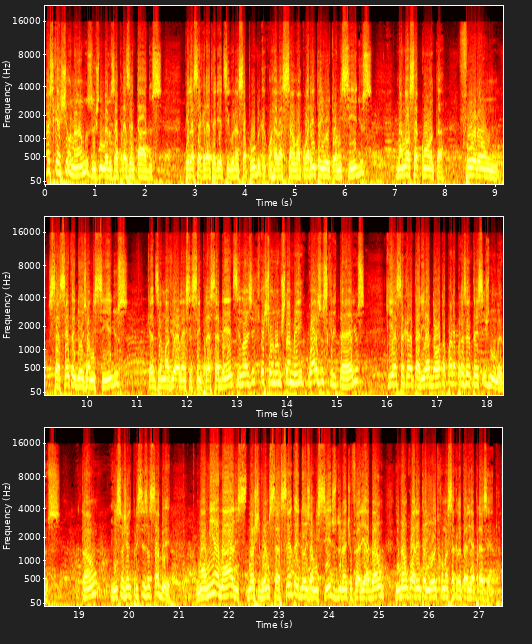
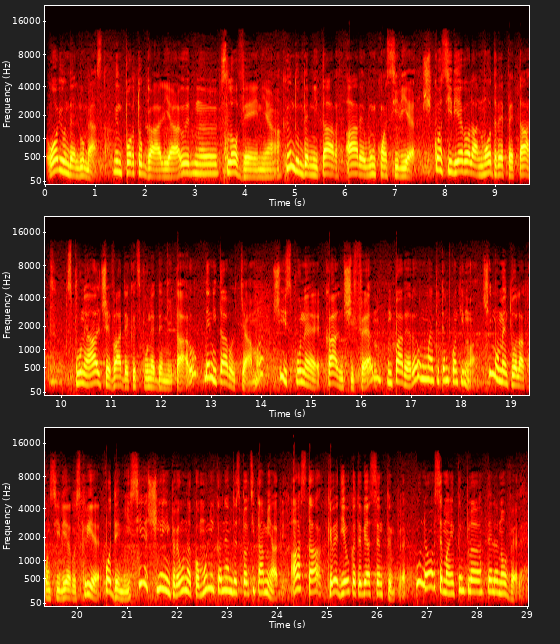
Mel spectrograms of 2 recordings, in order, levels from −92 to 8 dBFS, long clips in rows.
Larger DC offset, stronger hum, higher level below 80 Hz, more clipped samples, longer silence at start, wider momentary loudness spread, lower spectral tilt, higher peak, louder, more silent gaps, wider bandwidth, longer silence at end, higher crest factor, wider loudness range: neither; neither; first, -22 dBFS vs -64 dBFS; first, 7% vs under 0.1%; about the same, 0.05 s vs 0.05 s; about the same, 6 LU vs 6 LU; second, -4 dB/octave vs -6 dB/octave; about the same, 0 dBFS vs -2 dBFS; first, -5 LUFS vs -16 LUFS; neither; first, over 20 kHz vs 12.5 kHz; about the same, 0 s vs 0 s; second, 6 dB vs 14 dB; about the same, 2 LU vs 1 LU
